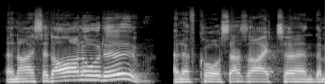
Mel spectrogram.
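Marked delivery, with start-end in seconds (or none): 0.5-1.5 higher, louder and slow, baffled; surprised question. Retold or imitated. Trainer puzzled at the name of his friend's uncle, a surprised slow question. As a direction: stretch it out in disbelief. Retold surprise at meeting Arnold.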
